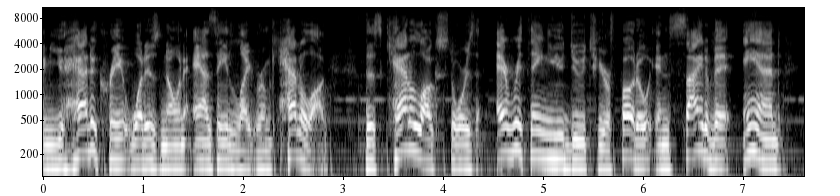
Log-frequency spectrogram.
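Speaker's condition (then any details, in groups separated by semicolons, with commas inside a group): No condition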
